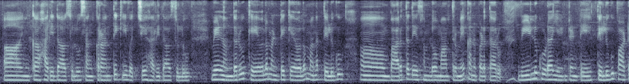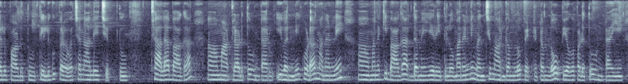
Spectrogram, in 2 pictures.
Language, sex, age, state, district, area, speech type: Telugu, female, 30-45, Andhra Pradesh, Guntur, urban, spontaneous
